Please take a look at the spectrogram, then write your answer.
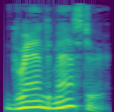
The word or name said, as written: grandmaster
